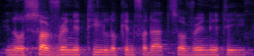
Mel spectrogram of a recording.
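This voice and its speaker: A man's voice: medium pitch, monotone, brisk, a little mellow. A man with a Caribbean accent speaking in a Rastafarian manner, making emphatic points in conversational reasoning. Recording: clearly noisy ambient background.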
